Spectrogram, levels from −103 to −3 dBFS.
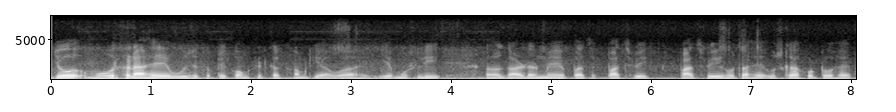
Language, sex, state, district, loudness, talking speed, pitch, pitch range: Hindi, male, Chhattisgarh, Kabirdham, -19 LUFS, 180 wpm, 125 Hz, 120-135 Hz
